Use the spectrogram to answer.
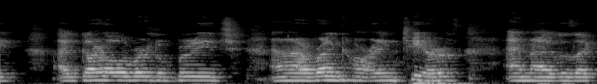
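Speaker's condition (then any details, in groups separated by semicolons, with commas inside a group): Traumatic brain injury; severe, car crash, cognitive challenges; several years since injury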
